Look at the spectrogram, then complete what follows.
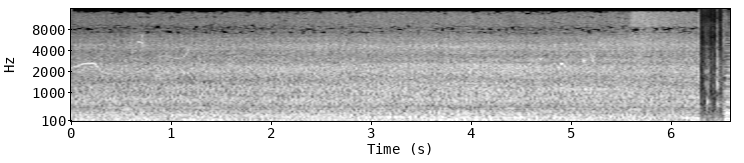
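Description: Concrete mixer truck's diesel engine running steadily, a low hum under a steady rush of noise, cutting off abruptly near the end. Birds chirp briefly a few times.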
